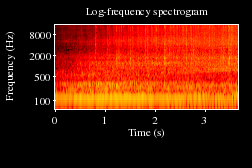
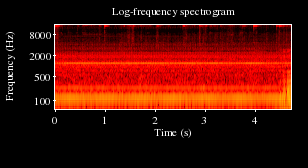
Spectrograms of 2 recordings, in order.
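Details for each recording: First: Antique Jeannin repulsion-start induction-run motor, salvaged: steady low hum with irregular crackling and rising hiss from arcing brushes during start, turning quiet once it reaches induction mode. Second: Antique Jeannin repulsion-start induction-run motor: brush arcing during start, then a steady low hum with no brush crackle, running nice and quiet once in induction mode.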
